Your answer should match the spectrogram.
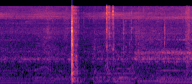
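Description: A single sharp knock about a second in, over a low steady hum.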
